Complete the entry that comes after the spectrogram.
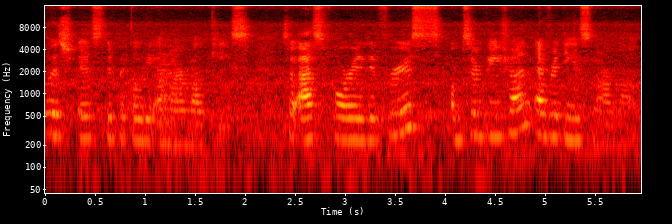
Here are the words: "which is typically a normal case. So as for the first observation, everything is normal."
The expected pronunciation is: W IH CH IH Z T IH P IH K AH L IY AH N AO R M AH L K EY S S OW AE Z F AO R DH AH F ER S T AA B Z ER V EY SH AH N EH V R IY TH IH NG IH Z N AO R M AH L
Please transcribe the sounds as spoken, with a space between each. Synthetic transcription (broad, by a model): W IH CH IH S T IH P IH K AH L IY AH N AO R M AH L K EY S S OW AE S F AO R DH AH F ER S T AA B S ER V EY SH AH N EH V R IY T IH NG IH S N AO R M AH L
